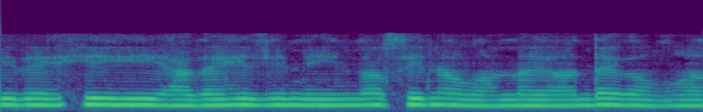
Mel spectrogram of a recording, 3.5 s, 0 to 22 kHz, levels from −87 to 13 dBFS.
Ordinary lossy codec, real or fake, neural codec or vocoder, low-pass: none; fake; codec, 16 kHz, 4.8 kbps, FACodec; 7.2 kHz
